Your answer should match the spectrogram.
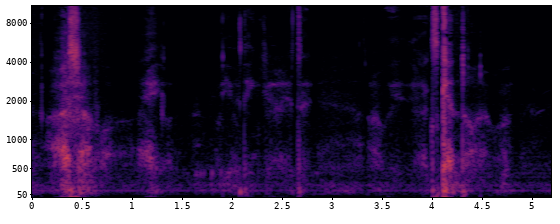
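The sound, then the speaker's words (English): Several people whisper to one another in hushed, breathy bursts, with sharp sibilant hisses standing out around the one- and four-second marks over a low, steady background hum. “As you look at them, they are all kind of talking to each other, uh, whispering to each other.”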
